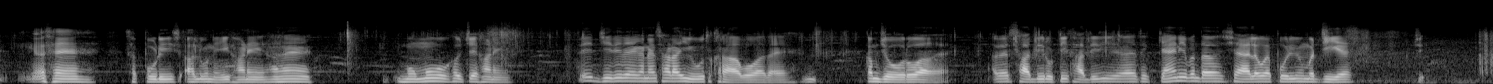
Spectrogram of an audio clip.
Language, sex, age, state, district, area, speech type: Dogri, male, 18-30, Jammu and Kashmir, Samba, urban, spontaneous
